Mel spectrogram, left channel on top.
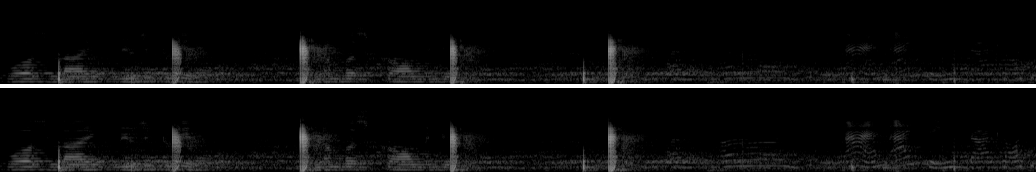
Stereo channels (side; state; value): both; normal; correlation 0.89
